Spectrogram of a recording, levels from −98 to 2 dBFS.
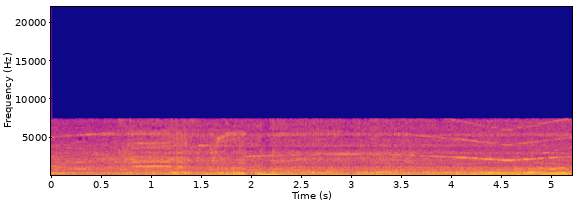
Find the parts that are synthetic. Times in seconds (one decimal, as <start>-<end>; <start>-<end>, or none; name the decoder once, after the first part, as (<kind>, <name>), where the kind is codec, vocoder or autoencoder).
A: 0.5-3.6 (vocoder, WaveNeXt)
